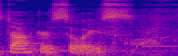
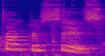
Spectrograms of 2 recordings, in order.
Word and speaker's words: Dr. Seuss: And yes, it is pronounced, the correct way of pronouncing it is Dr. Seuss. Not Dr. Seuss, but you can pronounce it however you want.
